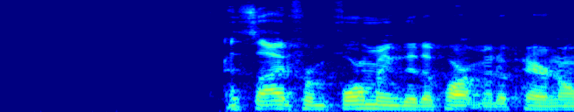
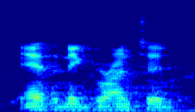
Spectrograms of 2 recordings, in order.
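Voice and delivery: usual speaking voice

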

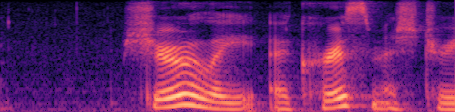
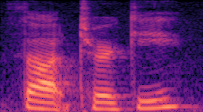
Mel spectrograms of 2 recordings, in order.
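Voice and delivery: plain reading voice

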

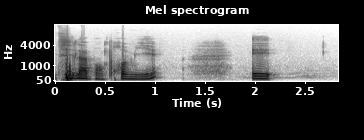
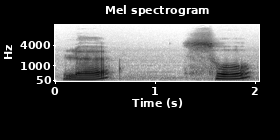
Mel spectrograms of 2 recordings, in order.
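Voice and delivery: "Le saumon" slowly dictated with a break after each syllable; "saumon" split into sau... mon; much slower than usual. Shown as a demonstration. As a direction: separate Le, sau and mon with clear pauses. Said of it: "première syllabe".

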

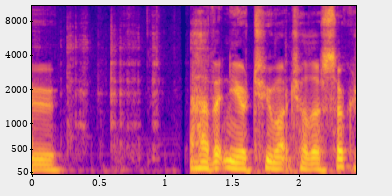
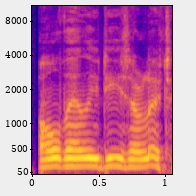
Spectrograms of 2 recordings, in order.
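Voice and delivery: higher, louder, pleased exclamation; excited; 6 semitones higher, 6 dB louder, faster than usual. Real, not acted. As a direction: announce it with delight. Lamp works again, delighted.

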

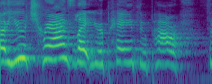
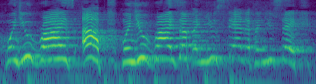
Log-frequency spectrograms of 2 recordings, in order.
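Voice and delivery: ordinary talk, nothing marked

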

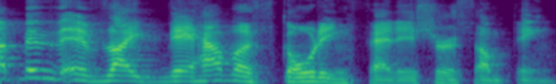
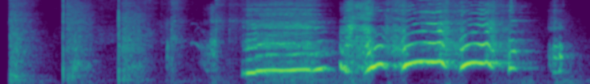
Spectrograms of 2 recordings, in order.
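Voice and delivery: high, shouted burst of laughter; helpless high-pitched laughing shriek. Real, not acted. Laughs at sad story.

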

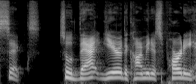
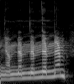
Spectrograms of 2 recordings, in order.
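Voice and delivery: soft chewing nom sounds; munch greedily and quietly; eating noises; 6 dB quieter than usual. Retold or imitated. Mom secretly eating the pigeons, soft chewing sounds.

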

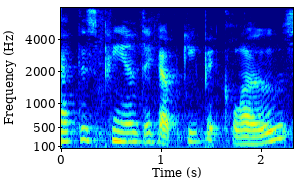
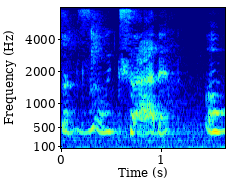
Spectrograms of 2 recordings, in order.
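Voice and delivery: hushed excitement; 11 semitones higher, 7 dB quieter than usual. Real, not acted. Same gift, overcome.

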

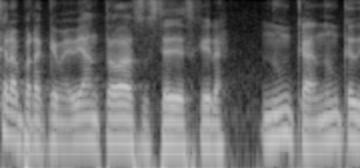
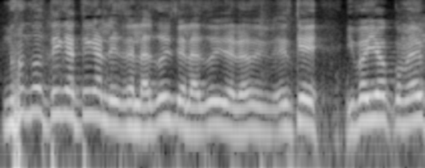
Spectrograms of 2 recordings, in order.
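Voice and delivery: más alto y más fuerte, nervioso; entrega asustada; 5 semitones higher, 5 dB louder than usual. Acted. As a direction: suplica agitado, voz aguda y alta. Entrega fotos asustado ante cuchillo. (el periodista entrega las fotos, agudo y asustado)

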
